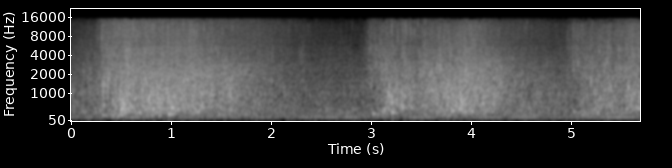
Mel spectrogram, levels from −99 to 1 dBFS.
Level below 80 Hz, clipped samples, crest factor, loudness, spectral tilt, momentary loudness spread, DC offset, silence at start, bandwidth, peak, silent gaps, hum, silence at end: -82 dBFS; under 0.1%; 20 dB; -32 LUFS; -1.5 dB/octave; 18 LU; under 0.1%; 0 s; 15.5 kHz; -14 dBFS; none; none; 0 s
